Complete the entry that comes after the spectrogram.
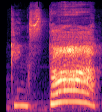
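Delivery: loud, high scream; screaming stop at the top of her lungs. Retold or imitated. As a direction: yell it to make them stop. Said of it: "So I scream really loud".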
